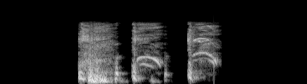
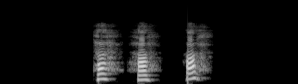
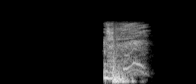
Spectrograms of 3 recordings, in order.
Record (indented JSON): {
  "three_cough_length": "3.1 s",
  "three_cough_amplitude": 32768,
  "three_cough_signal_mean_std_ratio": 0.45,
  "exhalation_length": "3.0 s",
  "exhalation_amplitude": 32474,
  "exhalation_signal_mean_std_ratio": 0.27,
  "cough_length": "2.0 s",
  "cough_amplitude": 32767,
  "cough_signal_mean_std_ratio": 0.36,
  "survey_phase": "beta (2021-08-13 to 2022-03-07)",
  "age": "45-64",
  "gender": "Female",
  "wearing_mask": "No",
  "symptom_none": true,
  "smoker_status": "Never smoked",
  "respiratory_condition_asthma": false,
  "respiratory_condition_other": false,
  "recruitment_source": "Test and Trace",
  "submission_delay": "1 day",
  "covid_test_result": "Negative",
  "covid_test_method": "RT-qPCR"
}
